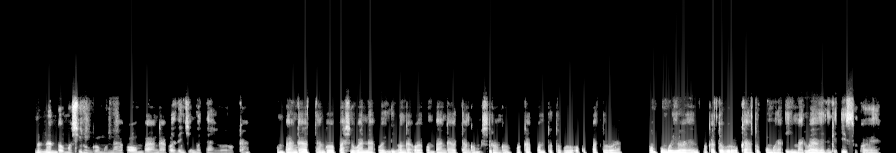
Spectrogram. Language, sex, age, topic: Oshiwambo, male, 18-24, finance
